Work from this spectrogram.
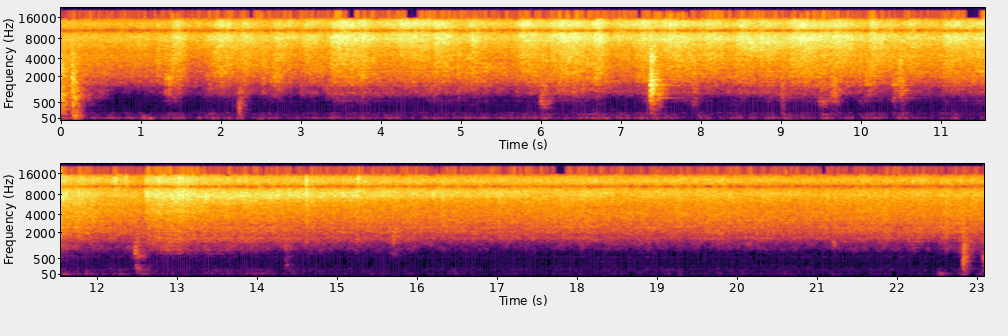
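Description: Snow peas and onions sizzling in a frying pan, a steady bright hiss of frying with occasional soft stirring clicks, close but quiet.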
